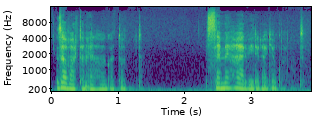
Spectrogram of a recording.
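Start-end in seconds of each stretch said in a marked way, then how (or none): none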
